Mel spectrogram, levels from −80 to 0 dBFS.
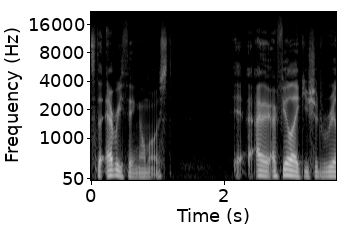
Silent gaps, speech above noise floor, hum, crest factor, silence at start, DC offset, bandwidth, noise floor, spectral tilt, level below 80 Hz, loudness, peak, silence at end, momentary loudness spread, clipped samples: none; 46 dB; none; 22 dB; 0 s; under 0.1%; 18 kHz; -74 dBFS; -6.5 dB/octave; -64 dBFS; -27 LUFS; -8 dBFS; 0 s; 18 LU; under 0.1%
